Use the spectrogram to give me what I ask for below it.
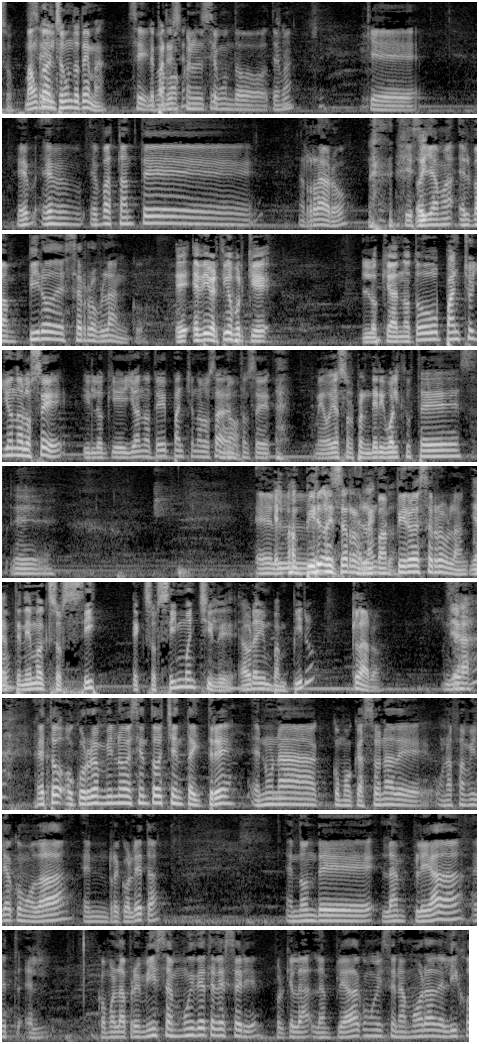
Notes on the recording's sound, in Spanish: Grabado en vivo en Café Triciclo.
